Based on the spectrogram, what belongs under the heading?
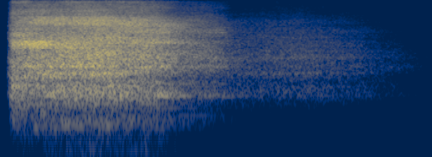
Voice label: Whisper Pain; Enemies; Stalker Acolyte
